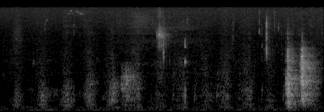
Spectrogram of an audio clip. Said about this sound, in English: We're enjoying this while the dog's doing some ASMR down there. She's, she's... She's digging her spot.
